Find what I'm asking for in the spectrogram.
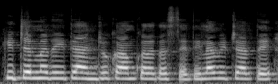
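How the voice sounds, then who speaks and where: A woman's voice: sits high, flat delivery, normal speed, warm tone. A woman giving a chatty, casual voice-over recap of a TV serial, turning often to her viewers. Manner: chatty, talks straight to viewers. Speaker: TV serial reviewer. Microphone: voice-over mic.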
